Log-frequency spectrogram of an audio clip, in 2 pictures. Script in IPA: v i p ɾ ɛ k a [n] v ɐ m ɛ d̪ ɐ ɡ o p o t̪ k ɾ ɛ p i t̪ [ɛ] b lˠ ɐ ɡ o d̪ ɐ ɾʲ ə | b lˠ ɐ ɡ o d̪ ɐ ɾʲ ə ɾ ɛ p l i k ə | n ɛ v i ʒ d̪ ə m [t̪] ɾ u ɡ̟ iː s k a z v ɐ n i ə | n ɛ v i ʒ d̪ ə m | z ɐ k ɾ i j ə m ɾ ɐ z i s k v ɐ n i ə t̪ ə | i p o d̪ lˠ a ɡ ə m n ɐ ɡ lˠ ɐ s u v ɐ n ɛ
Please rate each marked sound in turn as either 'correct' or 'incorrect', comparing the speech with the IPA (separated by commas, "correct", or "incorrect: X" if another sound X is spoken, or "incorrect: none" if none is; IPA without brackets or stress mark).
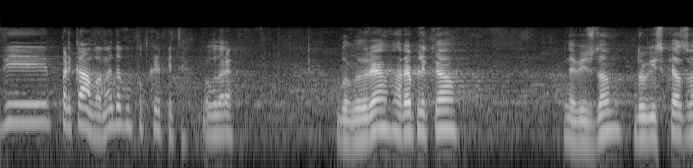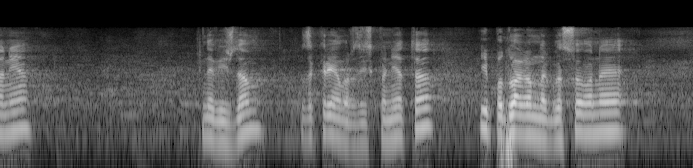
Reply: correct, correct, incorrect: d̪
